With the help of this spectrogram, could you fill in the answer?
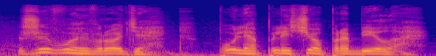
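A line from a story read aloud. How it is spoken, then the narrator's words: Hoarse whisper. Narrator (Russian): Павел хрипло прошептал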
